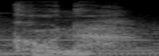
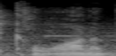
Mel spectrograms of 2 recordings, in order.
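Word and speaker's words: Koana: But simply Kona will do. I could have sworn they pronounced it as Kawana before, but guess I'm mistaken.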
